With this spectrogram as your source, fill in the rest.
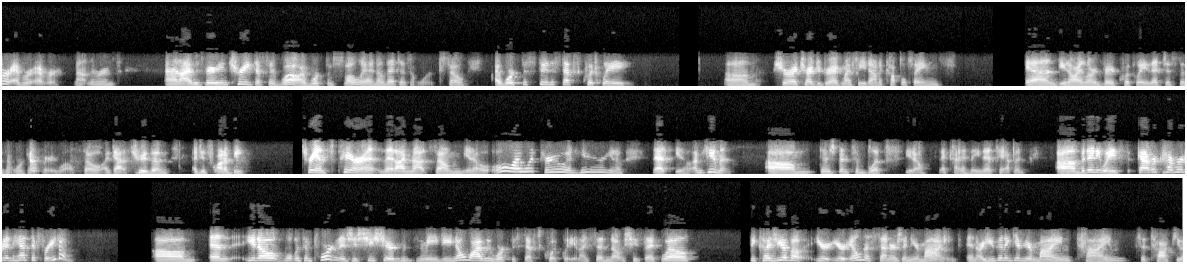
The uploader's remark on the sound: from the 100 Pounders Phone Meeting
